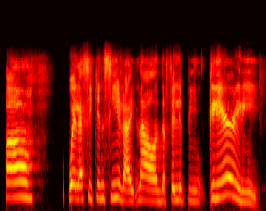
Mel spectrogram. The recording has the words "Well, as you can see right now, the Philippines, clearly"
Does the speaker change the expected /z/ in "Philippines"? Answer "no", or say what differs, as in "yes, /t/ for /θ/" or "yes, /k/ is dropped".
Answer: yes, /z/ is dropped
